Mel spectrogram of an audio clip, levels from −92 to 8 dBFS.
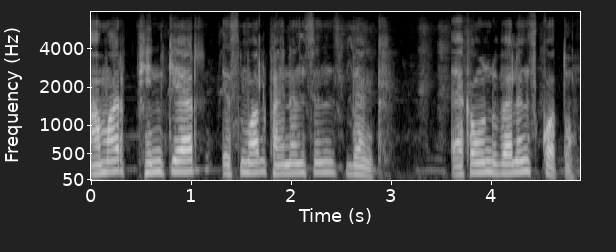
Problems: none marked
